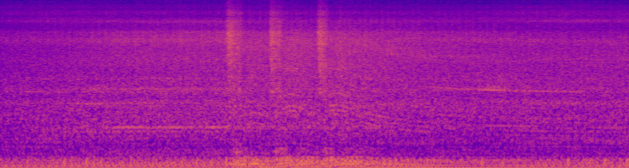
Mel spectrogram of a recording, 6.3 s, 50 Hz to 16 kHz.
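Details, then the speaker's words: 1979 Camaro Z28 V8, sat abandoned, after carb rebuild, new plugs and wires tune-up, idle adjusted down; even throbbing idle with no misses or ticks, running on all eight; normal idle. "just like that y'all tuned up sounds like it's running on all eight [Music] now"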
